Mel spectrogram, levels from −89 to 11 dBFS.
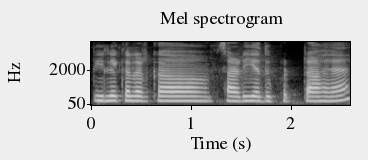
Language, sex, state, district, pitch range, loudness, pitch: Hindi, female, Himachal Pradesh, Shimla, 210-220 Hz, -14 LUFS, 215 Hz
